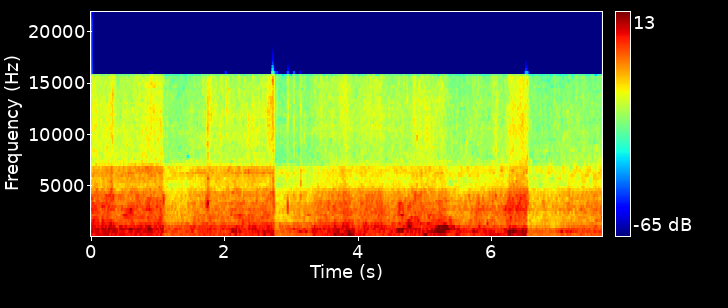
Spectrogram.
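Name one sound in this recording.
Water splashes as a child swims close by.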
